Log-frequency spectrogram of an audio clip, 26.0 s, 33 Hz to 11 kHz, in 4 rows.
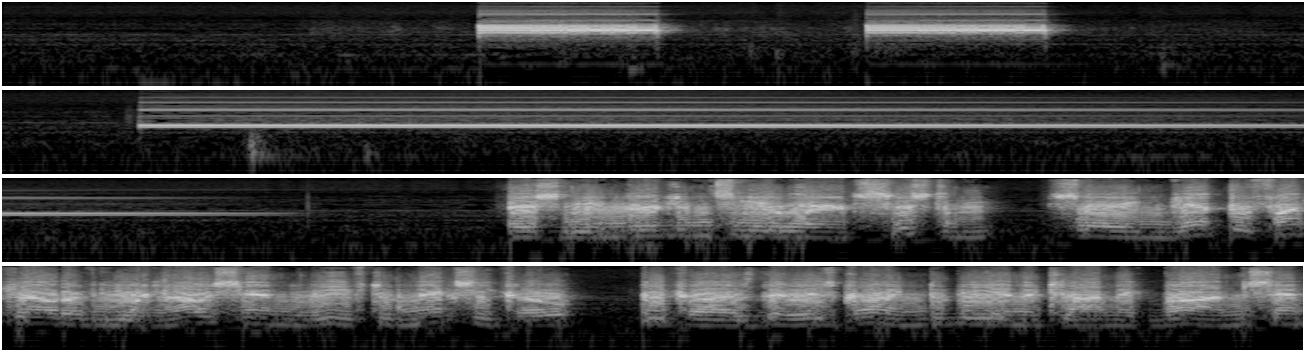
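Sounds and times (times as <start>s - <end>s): two-tone attention signal: 7.2s - 14.5s.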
